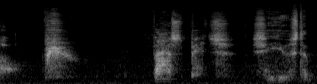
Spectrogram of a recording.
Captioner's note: imitates wind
